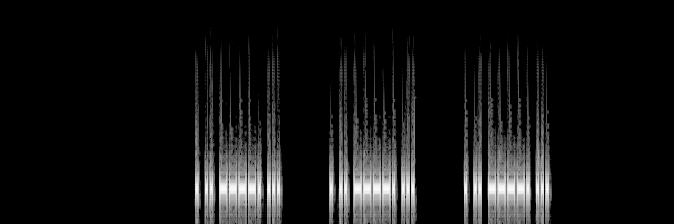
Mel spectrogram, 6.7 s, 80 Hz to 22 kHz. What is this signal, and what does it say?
Morse code, heard as a keyed tone, about 48 wpm, 700 Hz. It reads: EI9S EI9S EI9S
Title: DXCC-100 Call Signs - 4 Characters - Repeated 3x - 50wpm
